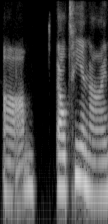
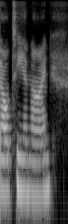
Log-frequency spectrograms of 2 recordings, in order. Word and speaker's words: L-theanine: family to start taking L-theanine or L-theanine. I'm not sure how you pronounce I it. think it's T9. Yeah. It has an H in it, but we've always said L-theanine.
